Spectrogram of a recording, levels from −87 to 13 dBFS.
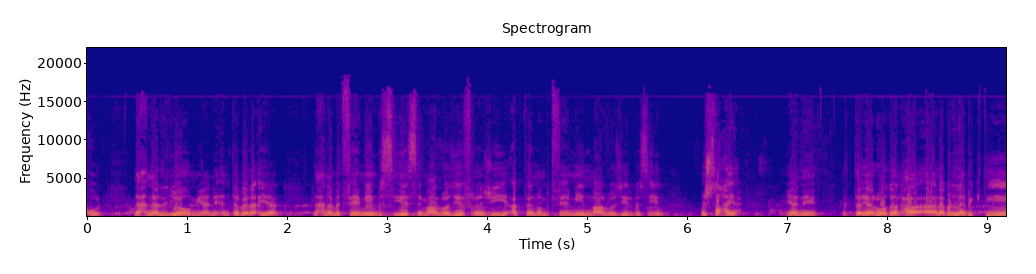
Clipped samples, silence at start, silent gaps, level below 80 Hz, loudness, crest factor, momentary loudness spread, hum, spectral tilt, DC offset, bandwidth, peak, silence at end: under 0.1%; 0 s; none; -64 dBFS; -27 LUFS; 12 dB; 11 LU; none; -5.5 dB/octave; under 0.1%; 17 kHz; -16 dBFS; 0 s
